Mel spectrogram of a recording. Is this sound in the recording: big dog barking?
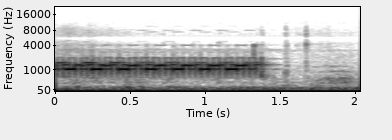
no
